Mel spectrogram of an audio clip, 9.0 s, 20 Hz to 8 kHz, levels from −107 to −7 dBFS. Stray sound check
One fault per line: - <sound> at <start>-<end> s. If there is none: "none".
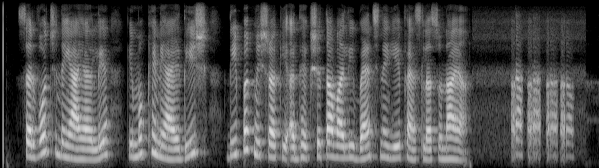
- laugh at 7.7-8.6 s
